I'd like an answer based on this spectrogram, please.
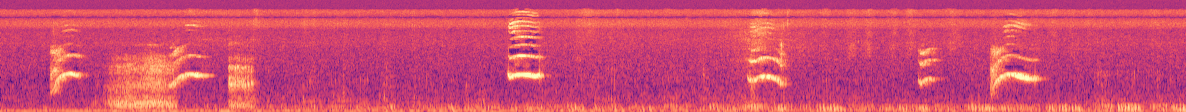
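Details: Domestic cat Joanna, a mother with two newborn kittens, meowing loudly indoors while carrying a kitten to her owners: short arched meows rising and falling, repeated every one to three seconds over a low rumbling background.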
